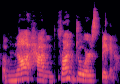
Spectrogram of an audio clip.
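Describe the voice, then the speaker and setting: A woman voicing a gentle, anxious boy bear in a storybook reading, speaking slowly and plaintively. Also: medium pitch, pitched below the performer's own voice. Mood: complaining. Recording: roomy echo.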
